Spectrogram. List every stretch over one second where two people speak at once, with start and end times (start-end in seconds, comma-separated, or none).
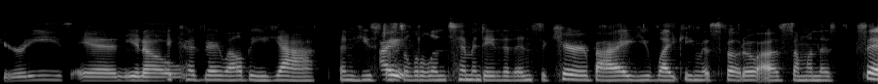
none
